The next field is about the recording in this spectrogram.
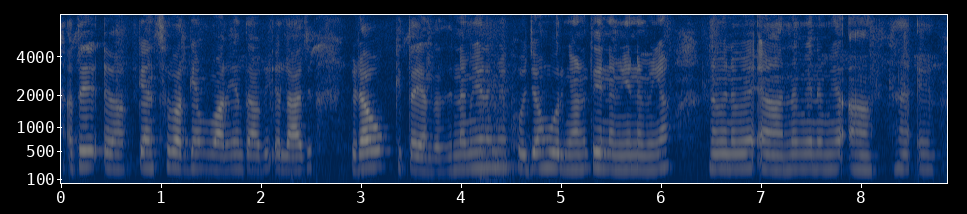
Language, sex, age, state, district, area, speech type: Punjabi, female, 18-30, Punjab, Bathinda, rural, spontaneous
